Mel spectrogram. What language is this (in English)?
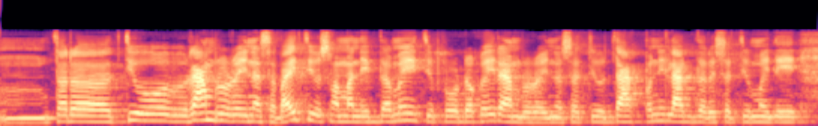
Nepali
